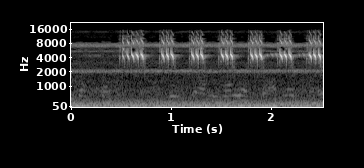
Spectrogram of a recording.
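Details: Steady, regular nocturnal cricket chirping, seven shrill pulsed chirps in a row at about three per second, clear against a quiet, faintly humming background.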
